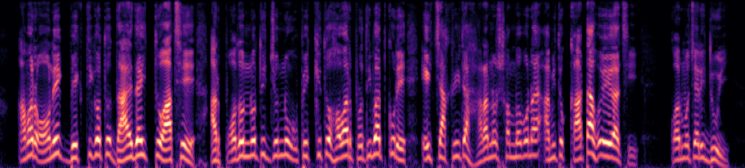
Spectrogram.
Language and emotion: Bengali, fearful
